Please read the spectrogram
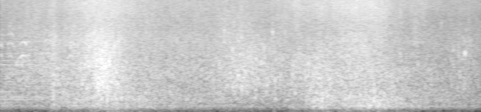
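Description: Small waves washing against shoreline rocks, with wind. The wash swells about a second in and again around four seconds in.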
